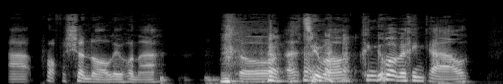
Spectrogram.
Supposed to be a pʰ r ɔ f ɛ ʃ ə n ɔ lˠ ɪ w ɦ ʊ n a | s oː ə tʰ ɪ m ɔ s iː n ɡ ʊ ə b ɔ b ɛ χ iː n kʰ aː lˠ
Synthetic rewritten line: a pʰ r ɔ f ɛ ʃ ə n ɔ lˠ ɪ w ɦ ʊ n a | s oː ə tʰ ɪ m ɔ χ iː n ɡ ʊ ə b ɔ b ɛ χ iː n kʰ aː lˠ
